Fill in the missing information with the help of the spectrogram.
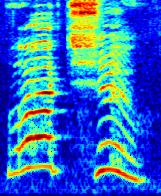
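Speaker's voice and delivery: high loud sneeze; sneezing. Acted. Acted cold, sneeze.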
